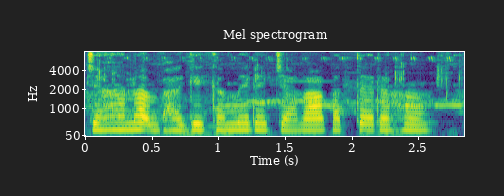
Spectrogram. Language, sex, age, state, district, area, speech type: Santali, female, 18-30, West Bengal, Jhargram, rural, spontaneous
